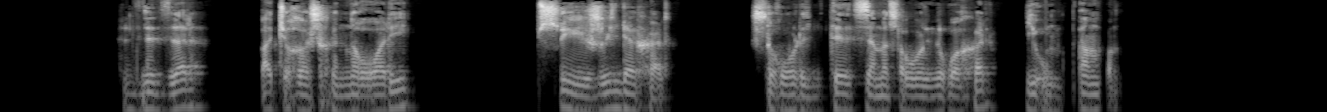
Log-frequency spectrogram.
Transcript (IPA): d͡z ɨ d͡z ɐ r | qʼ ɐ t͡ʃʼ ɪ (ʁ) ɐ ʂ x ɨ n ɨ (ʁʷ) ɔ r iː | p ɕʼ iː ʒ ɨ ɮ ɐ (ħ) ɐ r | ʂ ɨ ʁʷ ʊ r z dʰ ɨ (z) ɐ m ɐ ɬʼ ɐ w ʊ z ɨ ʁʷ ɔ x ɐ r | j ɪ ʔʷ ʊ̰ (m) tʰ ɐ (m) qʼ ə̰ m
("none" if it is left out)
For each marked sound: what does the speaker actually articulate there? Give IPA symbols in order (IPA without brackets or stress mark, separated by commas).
ʁ, ʁʷ, x, z, m, m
